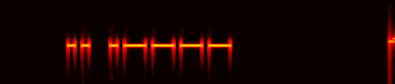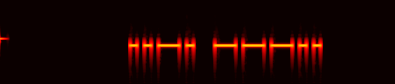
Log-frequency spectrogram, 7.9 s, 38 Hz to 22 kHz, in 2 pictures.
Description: Morse code, heard as a keyed tone, about 17 wpm, 700 Hz. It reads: I1 F8
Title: Single-Letter Single-Number 17wpm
